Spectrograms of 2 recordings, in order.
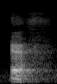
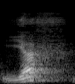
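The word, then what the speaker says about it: F: یہ پھر سے اے کی طرح, ای کی طرح شارپ ساؤنڈ سے شروع ہوگا. ایف. کسی بھی صورت آپ اس کو یف نہ کہیں. یف غلط ہے, یہ یف نہیں ہے.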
